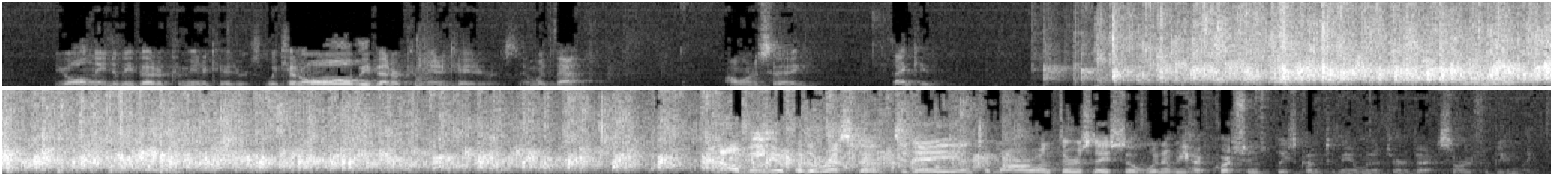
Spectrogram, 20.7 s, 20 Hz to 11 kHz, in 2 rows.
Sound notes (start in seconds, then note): 7.0 applause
